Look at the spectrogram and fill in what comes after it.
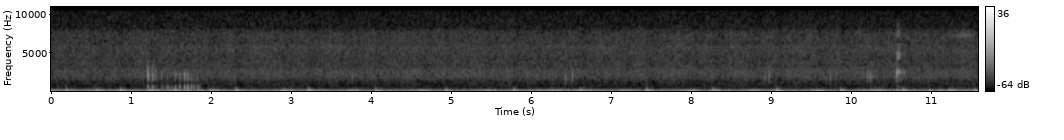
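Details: Own heartbeat of a 30-year-old: soft, muffled low thumps at about 72 beats a minute under a steady low rumble; normal heart sounds.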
